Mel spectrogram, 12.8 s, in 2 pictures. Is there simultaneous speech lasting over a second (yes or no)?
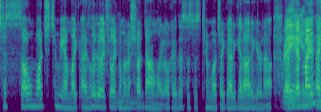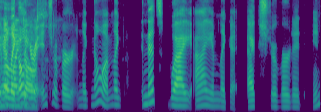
yes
